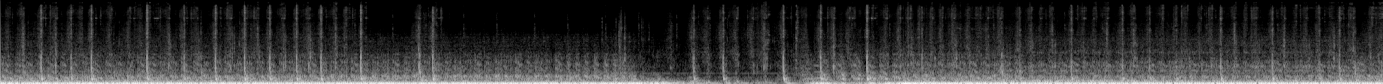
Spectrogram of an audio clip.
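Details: Cold winter morning roadside no-start: starter churns in a steady rhythm at about three pulses a second, pauses, then cranks again without the engine catching; extended cranking.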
